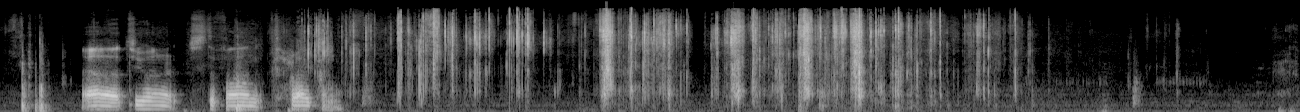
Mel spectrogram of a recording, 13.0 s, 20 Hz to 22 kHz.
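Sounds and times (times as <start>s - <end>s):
foil wrappers crinkling and tearing: 3.0s - 10.5s.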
